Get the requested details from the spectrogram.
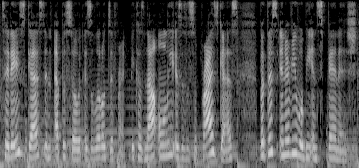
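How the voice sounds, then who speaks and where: A woman's voice: medium pitch, normal speed, over music. A woman with an American accent delivering a scripted podcast introduction as its host. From United States.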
